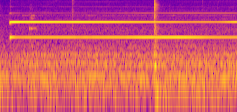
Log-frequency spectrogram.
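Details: Off-grid solar inverter whose RCD kept tripping: continuous high-pitched electronic alarm beep in a quiet room during wiring checks; a loose, cracked, sparking brown neutral wire was then found as the cause.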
